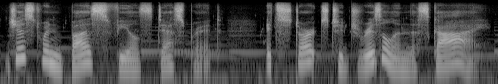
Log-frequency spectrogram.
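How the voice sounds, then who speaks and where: A woman reading a scripted children's bedtime story in an expressive read-aloud manner. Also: medium pitch, slow pace. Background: music.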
